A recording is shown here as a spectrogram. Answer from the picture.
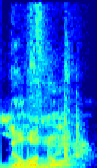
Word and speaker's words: Illinois: This is Illinois. Illinois. Well, Or for Becky's some of the taking a quick rednecks, trip. Illinois. Or maybe it's Becky's sister. The S is silent.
